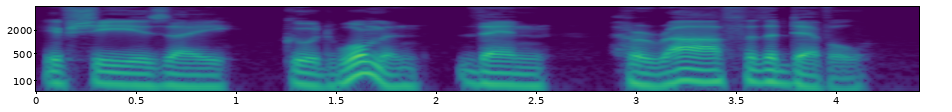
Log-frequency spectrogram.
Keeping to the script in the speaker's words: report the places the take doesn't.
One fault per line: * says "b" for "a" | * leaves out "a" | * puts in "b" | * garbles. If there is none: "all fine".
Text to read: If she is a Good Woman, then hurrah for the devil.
all fine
